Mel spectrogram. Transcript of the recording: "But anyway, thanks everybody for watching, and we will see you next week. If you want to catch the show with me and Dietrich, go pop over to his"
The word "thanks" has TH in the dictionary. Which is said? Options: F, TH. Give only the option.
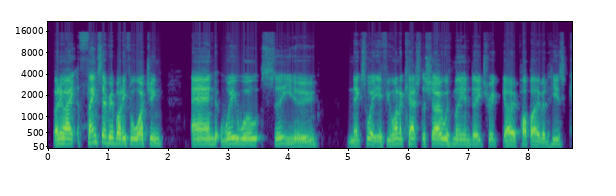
TH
